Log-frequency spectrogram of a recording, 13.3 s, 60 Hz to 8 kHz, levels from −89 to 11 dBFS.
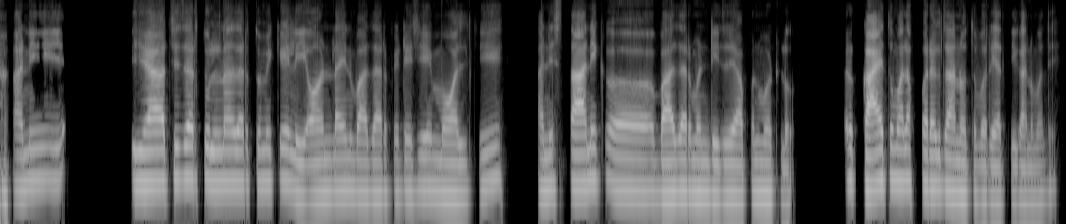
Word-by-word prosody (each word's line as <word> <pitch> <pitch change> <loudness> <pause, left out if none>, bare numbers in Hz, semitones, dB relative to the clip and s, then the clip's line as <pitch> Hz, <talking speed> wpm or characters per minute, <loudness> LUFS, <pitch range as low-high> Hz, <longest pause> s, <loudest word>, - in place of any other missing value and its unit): आणि 155 +3 -2 0.9
ह्याची 150 +1 +4
जर 165 0 +3
तुलना 150 -1 +1
जर 150 0 +1
तुम्ही 150 0 -3
केली 140 -7 -1
ऑनलाईन 125 +2 0
बाजारपेठेची, 125 +1 -3
मॉलची 120 +5 -2 0.5
आणि 130 +1 -2
स्थानिक 140 +5 +3
अ, 130 -3 +1
बाजार 120 +1 +3
मंडी 120 -2 -1
जे 115 +1 0
आपण 115 +2 -3
म्हटलं. 115 -4 -4 0.7
तर 160 - -1
काय 140 +2 +8
तुम्हाला 155 -1 +1
फरक 140 -1 +1
जाणवतो 120 -3 0
बरं 110 0 -4
या 105 - 0
तिघांमध्ये? 105 +3 -7
130 Hz, 115 wpm, -25 LUFS, 120-150 Hz, 0.9 s, काय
